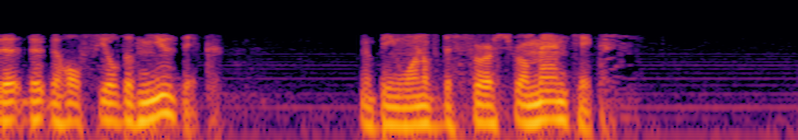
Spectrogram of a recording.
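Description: A man lectures with animation through a headset microphone in a large echoing hall.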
